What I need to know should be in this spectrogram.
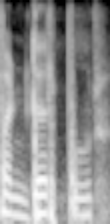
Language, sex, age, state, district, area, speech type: Gujarati, female, 60+, Gujarat, Valsad, rural, spontaneous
